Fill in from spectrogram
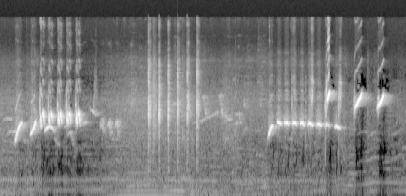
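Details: Greater green leafbird, newly bought and kept caged, answering whistling with song: rapid bright notes, a burst of sharp clicking strokes, then a steady string of whistled notes ending in a few higher slurred calls.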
